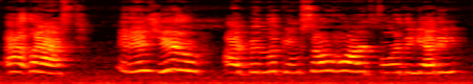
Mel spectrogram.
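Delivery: triumphant relief spilling out; thrilled boy. A narrator's reading. George thinking he finally found the Yeti, thrilled.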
